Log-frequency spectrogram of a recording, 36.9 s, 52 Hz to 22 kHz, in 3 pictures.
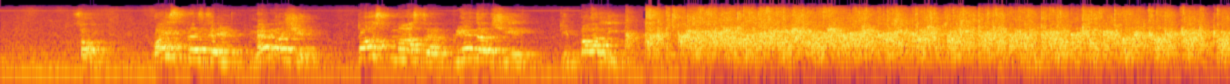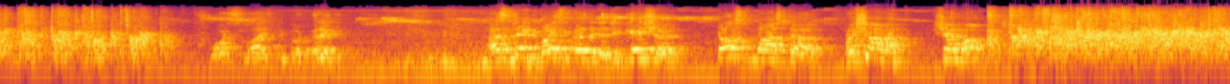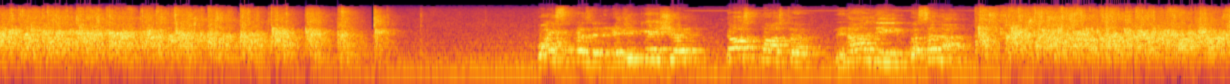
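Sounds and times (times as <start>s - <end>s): audience applauding: 6.2s - 14.2s, 22.2s - 28.6s, 34.4s - 36.9s.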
